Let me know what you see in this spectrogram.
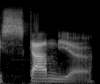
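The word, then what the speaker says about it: Skåne: do you pronounce it we say scan in English but I think it's like in like the southern bit of Sweden scorner scorner and they they used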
